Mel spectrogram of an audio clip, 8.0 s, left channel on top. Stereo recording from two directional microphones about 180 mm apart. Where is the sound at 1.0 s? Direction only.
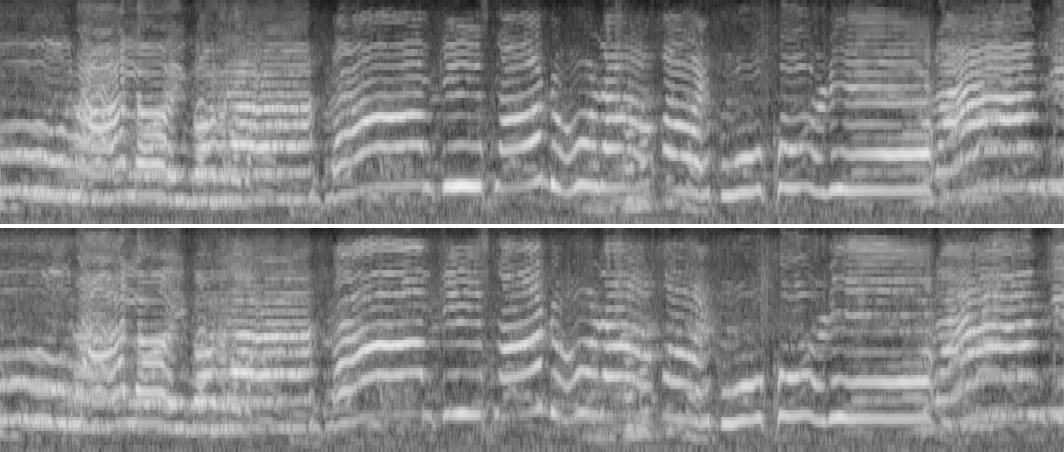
20° left (ahead or behind).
